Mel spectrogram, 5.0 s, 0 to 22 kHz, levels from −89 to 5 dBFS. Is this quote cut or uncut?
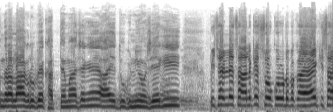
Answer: cut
